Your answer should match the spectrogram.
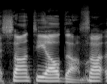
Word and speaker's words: Santi Aldama: This week, the guys caught up with Grizzlies rookie and former Loyola star Santi Aldama. I believe I said that correctly. – Santi Aldama.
